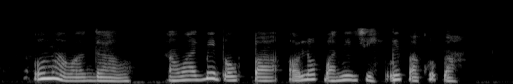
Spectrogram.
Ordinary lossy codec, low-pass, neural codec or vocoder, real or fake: MP3, 32 kbps; 5.4 kHz; codec, 16 kHz, 4 kbps, X-Codec, HuBERT features, trained on general audio; fake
